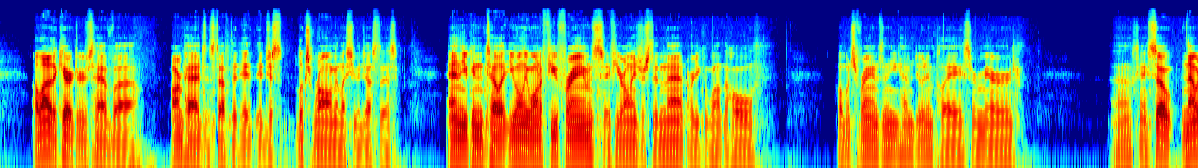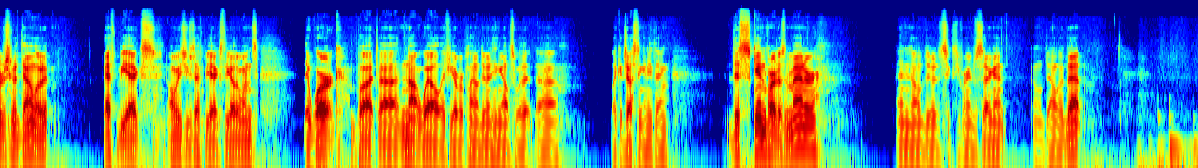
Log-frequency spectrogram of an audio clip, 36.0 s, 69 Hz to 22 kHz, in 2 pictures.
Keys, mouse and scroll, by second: 4.1 click, 4.1 scroll down 1, 4.3 scroll up 1, 6.0-11.4 drag, 13.8 click, 18.3 click, 18.3 click, 23.4 click, 23.4 click, 30.2 click.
